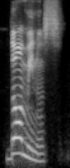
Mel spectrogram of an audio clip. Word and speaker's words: dominus: Now the accent is on the ante penalt if the penalt is short or light. For example dominus. Dominus. So the third last syllable do. Therefore the accent is on the dominus.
